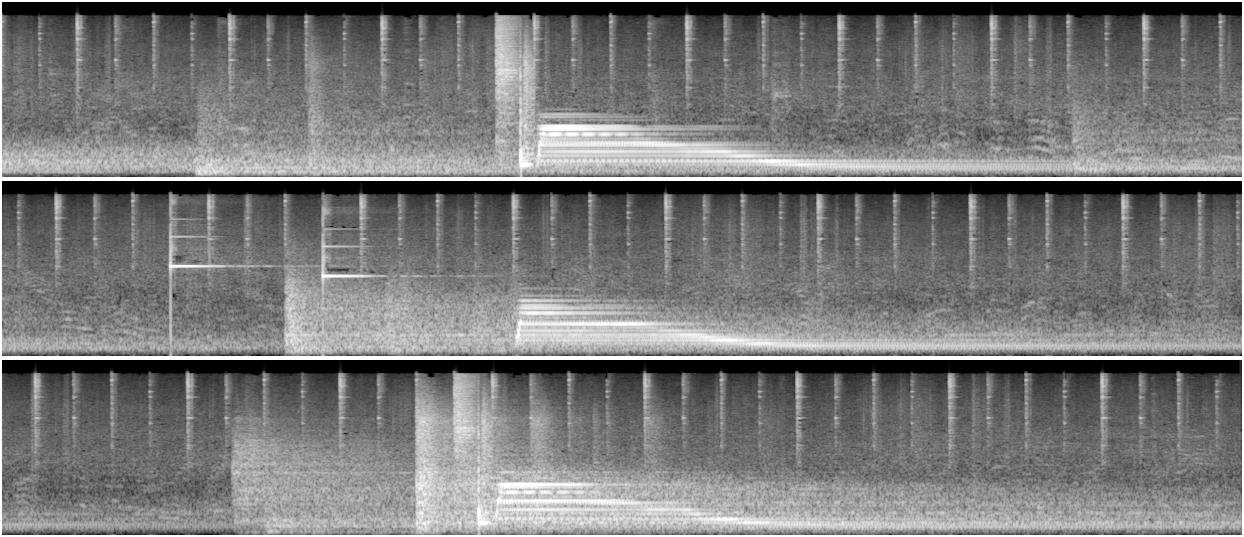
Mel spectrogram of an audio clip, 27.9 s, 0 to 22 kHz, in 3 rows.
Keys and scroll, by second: 0.5 g, 1.2 g, 1.5 Caps_Lock, 2.0 g, 4.4 3, 5.2 Tab, 11.8 shift+d, 12.0 shift+z, 13.4 shift+d, 14.5 2, 14.9 Return, 15.4 r, 18.3 3, 18.7 Return, 19.1 1, 19.1 5, 19.2 Return, 23.0 shift+d, 23.1 shift+z, 23.8 g, 23.8 z, 26.3 g, 26.4 shift+z, 26.8 g, 27.5 r.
